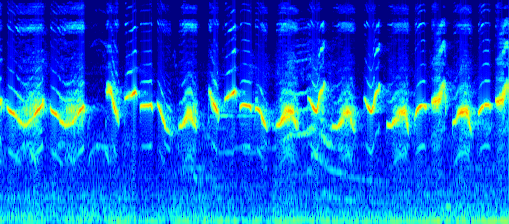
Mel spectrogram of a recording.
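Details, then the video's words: A tame, large-bodied, yellow-billed caged Chinese hwamei sings a rich, varied run of loud whistled phrases, slurred up and down, about three notes a second with little pause. "Họat Họa Mi"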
